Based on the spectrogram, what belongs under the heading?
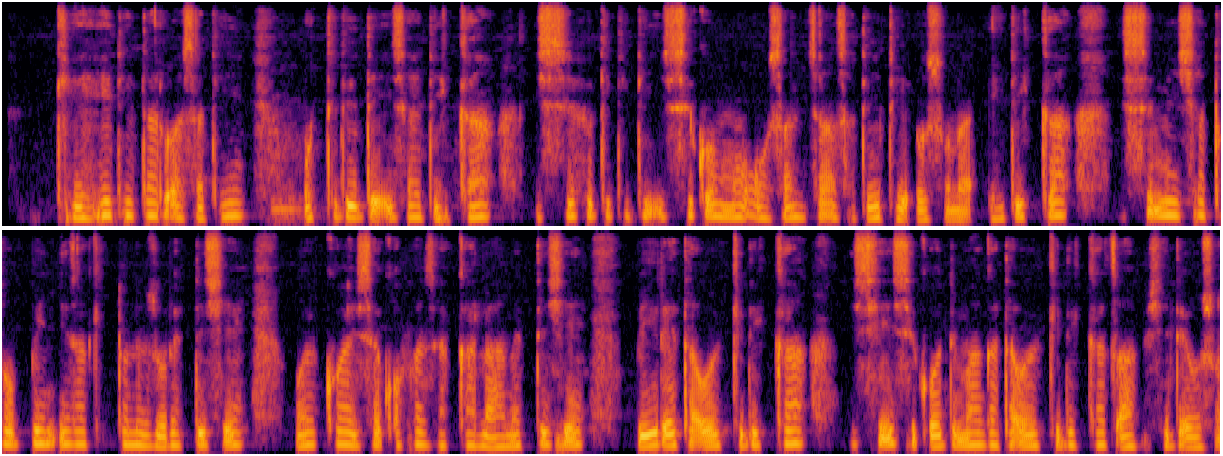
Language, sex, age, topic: Gamo, male, 25-35, government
